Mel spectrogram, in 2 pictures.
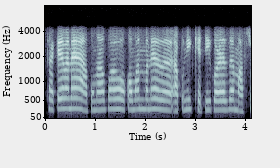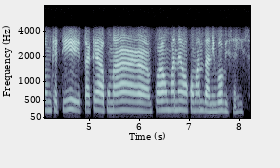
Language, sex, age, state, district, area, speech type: Assamese, female, 60+, Assam, Biswanath, rural, conversation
